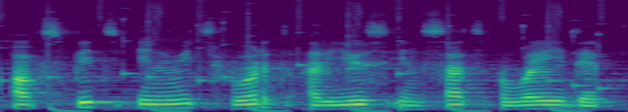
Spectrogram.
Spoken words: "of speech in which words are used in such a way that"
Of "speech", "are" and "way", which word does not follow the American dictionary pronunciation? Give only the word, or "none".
speech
